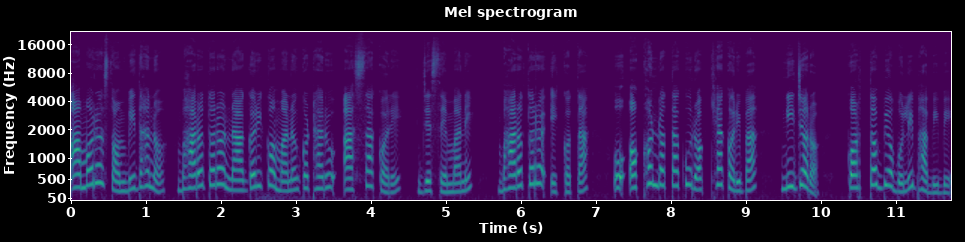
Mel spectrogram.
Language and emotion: Odia, neutral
